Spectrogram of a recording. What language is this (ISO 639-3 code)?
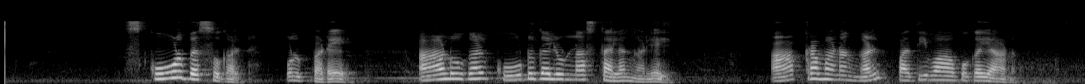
mal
